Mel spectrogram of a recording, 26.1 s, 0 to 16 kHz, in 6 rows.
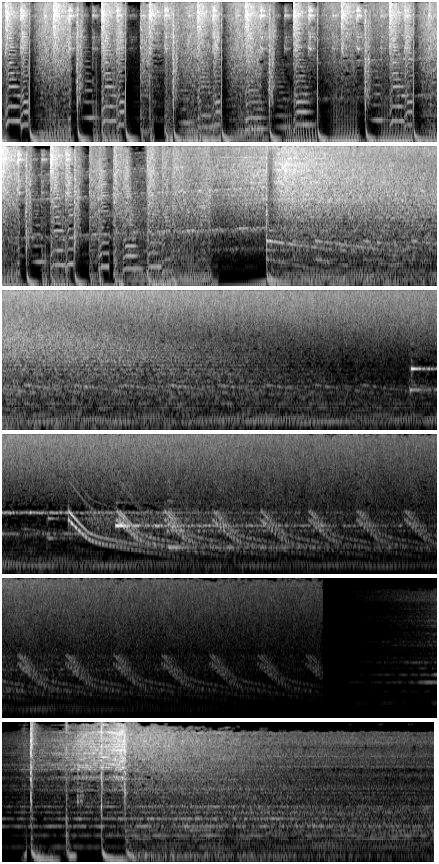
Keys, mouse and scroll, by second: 0.6-2.3 middle drag, 2.3-2.8 scroll down 4, 2.8-3.8 middle drag, 3.8-4.5 scroll down 2, 4.5 KP_1, 5.8 click, 6.4 click, 7.1-7.9 scroll up 2, 7.9 g, 9.2-9.9 scroll down 2, 9.9 g, 13.5 KP_Decimal, 14.3 middle click, 15.0 scroll up 1, 15.3-16.2 middle drag, 16.2-16.9 scroll up 3, 16.9 scroll up 1, 17.1 g, 20.2 Tab, 20.5 scroll down 3, 20.8-23.1 middle drag, 23.1 a, 24.0 3, 24.5-25.5 scroll up 1, 25.5 e.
